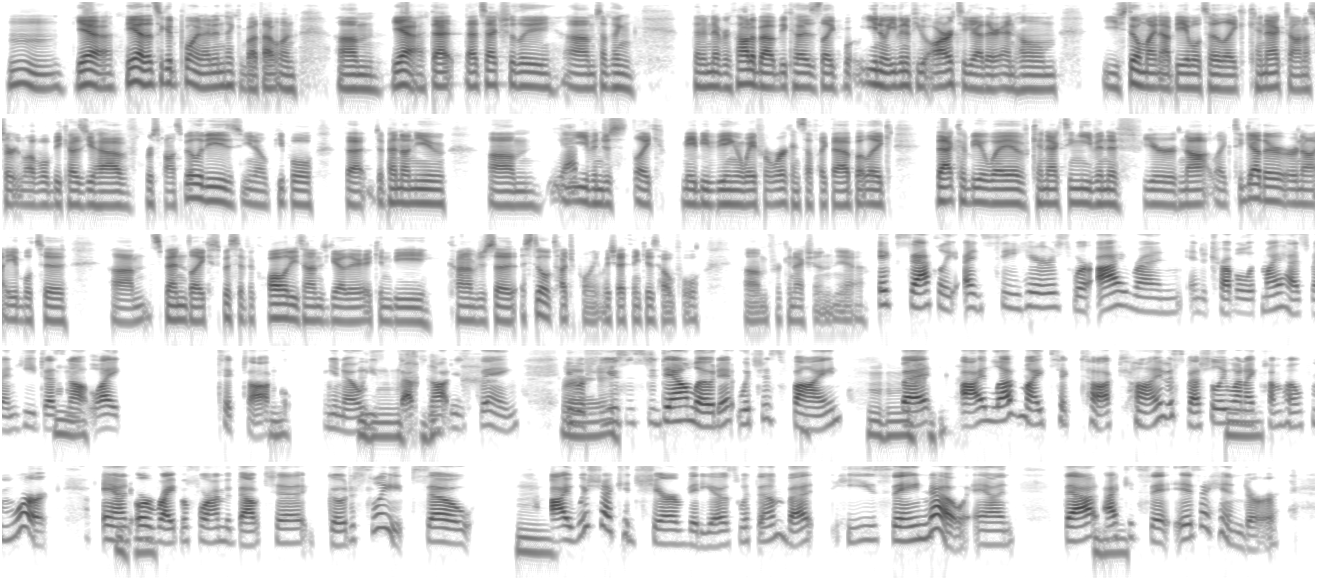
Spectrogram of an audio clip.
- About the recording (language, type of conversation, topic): English, unstructured, How does the internet shape the way we connect and disconnect with others in our relationships?
- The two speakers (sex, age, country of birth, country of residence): female, 55-59, United States, United States; male, 35-39, United States, United States
- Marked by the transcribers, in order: other background noise; chuckle; chuckle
